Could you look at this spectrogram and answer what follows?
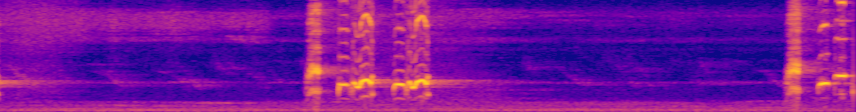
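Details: Sooty-headed bulbul, a persistent singer used to call a rival, gives two quick phrases of bubbly chirped notes over a faint low background hum.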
